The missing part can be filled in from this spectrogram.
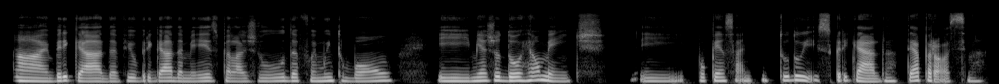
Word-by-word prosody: Ai, 155 Hz, -3 st, +4 dB
obrigada, 145 Hz, -4 st, +2 dB
viu. 155 Hz, +3 st, -3 dB
Obrigada 160 Hz, 0 st, 0 dB
mesmo 150 Hz, +3 st, -3 dB
pela 145 Hz, -2 st, -3 dB
ajuda. 150 Hz, +4 st, -2 dB
Foi 160 Hz, -2 st, -5 dB
muito 165 Hz, +2 st, 0 dB
bom, 150 Hz, +4 st, -1 dB, 0.5 s
e 155 Hz, -1 st, +1 dB
me 165 Hz, +2 st, +4 dB
ajudou 175 Hz, -1 st, +4 dB
realmente, 175 Hz, -5 st, 0 dB, 0.3 s
e 150 Hz, +3 st, -5 dB
vou 165 Hz, -2 st, -2 dB
pensar 175 Hz, +2 st, 0 dB
em 175 Hz, -, -5 dB, 0.3 s
tudo 195 Hz, +1 st, +3 dB
isso. 190 Hz, 0 st, -2 dB
Obrigada, 155 Hz, -3 st, +1 dB
até 170 Hz, -, +1 dB
a 180 Hz, -, +5 dB
próxima. 160 Hz, -3 st, -2 dB
160 Hz, 145 wpm, -22 LUFS, 150-175 Hz, 0.5 s, a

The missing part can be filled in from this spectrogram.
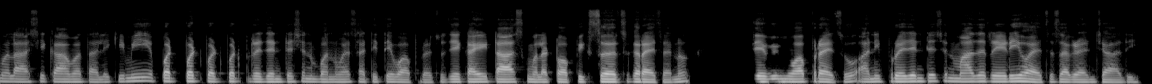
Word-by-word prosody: मला 135 Hz, -2 st, -2 dB
अशी 125 Hz, +3 st, -7 dB
कामात 125 Hz, -1 st, -2 dB
आली 115 Hz, 0 st, -5 dB
की 125 Hz, +3 st, -7 dB
मी 165 Hz, +3 st, -1 dB
पट-पट, 145 Hz, 0 st, +1 dB
पट-पट 135 Hz, 0 st, -1 dB
प्रेझेंटेशन 125 Hz, 0 st, -1 dB
बनवायसाठी 120 Hz, 0 st, -4 dB
ते 120 Hz, -, -1 dB
वापरायचो. 110 Hz, 0 st, -6 dB
जे 120 Hz, +1 st, +1 dB
काही 120 Hz, 0 st, +3 dB
टास्क, 120 Hz, +1 st, +3 dB
मला 115 Hz, -1 st, +1 dB
टॉपिक 115 Hz, 0 st, 0 dB
सर्च 120 Hz, -1 st, +4 dB
करायचं 115 Hz, -4 st, +3 dB
आहे 105 Hz, -, -4 dB
ना, 130 Hz, -, -2 dB, 0.7 s
ते 130 Hz, -, +6 dB, 0.3 s
वापरायचो 125 Hz, -2 st, +2 dB
आणि 130 Hz, +2 st, 0 dB
प्रेझेंटेशन 140 Hz, +3 st, +2 dB
माझं 135 Hz, +1 st, +2 dB
रेडी 135 Hz, +1 st, +4 dB
व्हायचं 115 Hz, -4 st, +2 dB
सगळ्यांच्या 115 Hz, -1 st, -1 dB
आधी. 105 Hz, +1 st, -6 dB
125 Hz, 155 wpm, -25 LUFS, 115-135 Hz, 0.7 s, ते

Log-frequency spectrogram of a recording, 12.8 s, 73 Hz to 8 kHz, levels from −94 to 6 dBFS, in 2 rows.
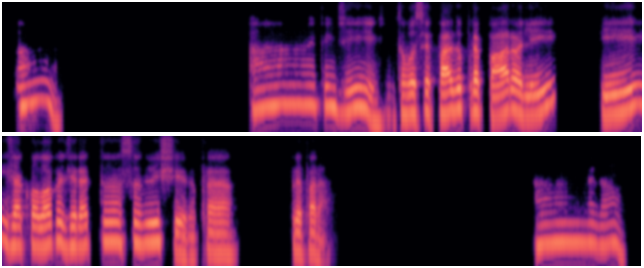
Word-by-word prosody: Hum. 205 Hz, -, -5 dB, 1.9 s
Ah, 200 Hz, +3 st, -4 dB
entendi. 180 Hz, -5 st, -1 dB
Então 135 Hz, +2 st, -4 dB
você 145 Hz, +2 st, +3 dB
faz 150 Hz, +2 st, +6 dB
o 175 Hz, -, +4 dB
preparo, 155 Hz, -2 st, +5 dB
ali, 145 Hz, -, +1 dB, 0.4 s
e 155 Hz, +8 st, +1 dB
já 155 Hz, -1 st, +2 dB
coloca 155 Hz, +3 st, +2 dB
direto 150 Hz, +1 st, 0 dB
na 180 Hz, 0 st, +1 dB
sanduicheira 170 Hz, -, -1 dB
pra 120 Hz, -1 st, -2 dB, 0.6 s
preparar. -, -, -2 dB, 2.0 s
Ah, 170 Hz, +2 st, -4 dB, 0.2 s
legal. 165 Hz, -5 st, -7 dB
160 Hz, 90 wpm, -25 LUFS, 145-180 Hz, 2.0 s, faz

